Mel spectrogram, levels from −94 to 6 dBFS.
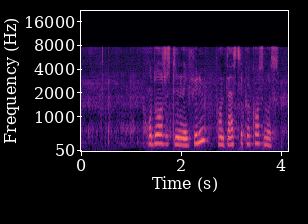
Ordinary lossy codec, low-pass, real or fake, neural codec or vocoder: none; none; fake; codec, 16 kHz, 2 kbps, X-Codec, HuBERT features, trained on LibriSpeech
